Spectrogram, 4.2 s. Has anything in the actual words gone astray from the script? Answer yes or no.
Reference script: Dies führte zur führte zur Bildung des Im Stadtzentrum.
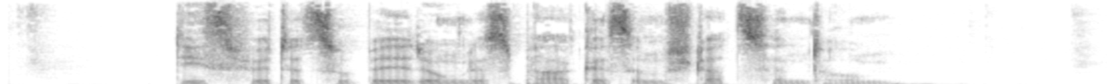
yes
